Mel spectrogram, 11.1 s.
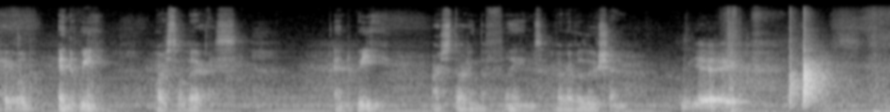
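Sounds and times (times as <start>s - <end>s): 
speech: 0.0s - 1.4s, 2.0s - 3.0s, 4.2s - 10.5s
polite clapping: 9.8s - 10.5s.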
